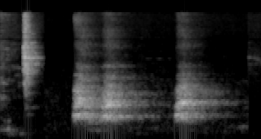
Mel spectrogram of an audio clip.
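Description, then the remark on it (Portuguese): A female pet dog named Dilma lets out two loud, drawn-out barks in quick succession, with a brief sharp noise just before them and no talking. “Você teve uma DR com a minha cachorra?”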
